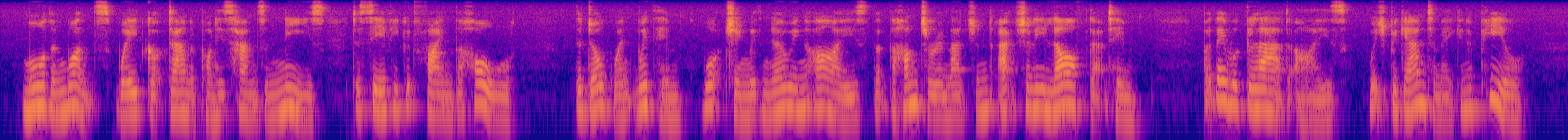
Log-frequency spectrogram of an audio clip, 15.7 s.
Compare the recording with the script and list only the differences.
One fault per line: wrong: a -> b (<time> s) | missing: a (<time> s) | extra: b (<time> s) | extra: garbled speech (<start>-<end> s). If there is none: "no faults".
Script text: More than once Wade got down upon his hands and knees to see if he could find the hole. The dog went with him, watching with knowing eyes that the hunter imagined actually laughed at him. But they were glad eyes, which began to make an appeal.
no faults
